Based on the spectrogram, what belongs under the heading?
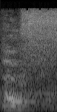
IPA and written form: bəʊθ (both)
